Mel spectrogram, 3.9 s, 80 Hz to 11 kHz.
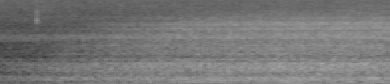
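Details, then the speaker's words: Calore 1500 W space heater after repairing a broken internal wire that left it with fan but no heat: steady airy fan whoosh that builds slightly and holds even, no rattle or scrape, now blowing heat; normal fan operation. "hear that it's blowing heat i'm going to consider this project a success"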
